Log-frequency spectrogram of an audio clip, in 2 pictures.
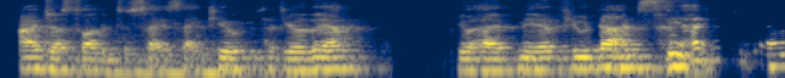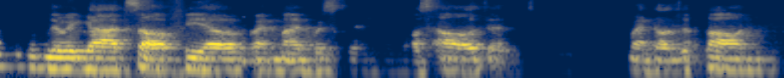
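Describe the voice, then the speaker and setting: A man speaks at a fairly slow pace in a somewhat breathy voice. His pitch is medium and his intonation monotone and flat. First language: not English. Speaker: city commissioner. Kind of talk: public meeting discussion. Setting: city commission meeting.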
